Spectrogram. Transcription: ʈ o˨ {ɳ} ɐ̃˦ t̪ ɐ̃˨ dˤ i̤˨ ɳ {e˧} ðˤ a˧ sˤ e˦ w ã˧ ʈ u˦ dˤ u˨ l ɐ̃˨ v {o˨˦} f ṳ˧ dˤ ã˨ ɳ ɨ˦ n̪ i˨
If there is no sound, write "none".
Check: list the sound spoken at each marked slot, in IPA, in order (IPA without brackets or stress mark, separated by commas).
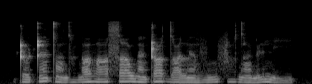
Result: ʈ, ɨ˧, u˨˦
